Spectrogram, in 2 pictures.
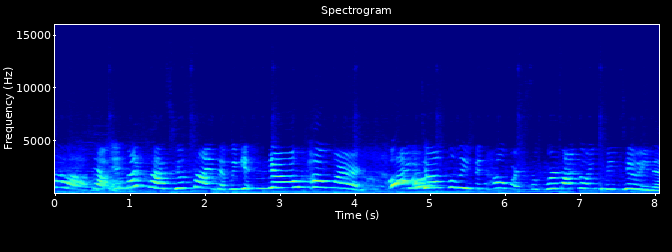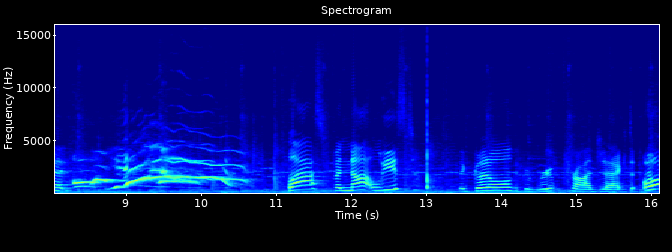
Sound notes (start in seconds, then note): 4.3 kids gasp; 8.2 kids cheering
